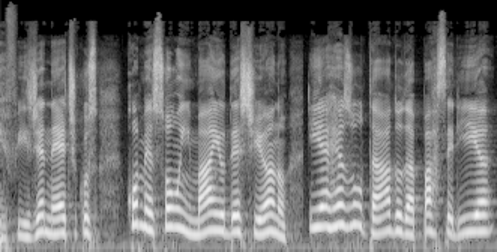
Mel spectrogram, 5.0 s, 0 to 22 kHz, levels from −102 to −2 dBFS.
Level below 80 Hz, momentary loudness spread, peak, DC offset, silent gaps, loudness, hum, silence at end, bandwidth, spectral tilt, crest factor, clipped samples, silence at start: -42 dBFS; 6 LU; 0 dBFS; under 0.1%; none; -14 LUFS; none; 0.05 s; 18 kHz; -3.5 dB/octave; 14 dB; under 0.1%; 0 s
